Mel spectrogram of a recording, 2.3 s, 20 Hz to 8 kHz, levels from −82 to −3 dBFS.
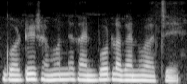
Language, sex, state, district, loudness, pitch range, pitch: Bengali, female, Assam, Hailakandi, -12 LUFS, 170-190 Hz, 180 Hz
